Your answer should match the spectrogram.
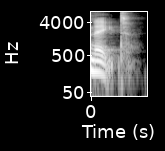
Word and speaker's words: Nayte: And I want to say, and I'm not really sure how to pronounce this, N-A-Y-T-E, is that Nate? – It's Nate, yes. – Okay, it's not Nate, it's not like ethnic or something, it's Nate. – No, it's Nate.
